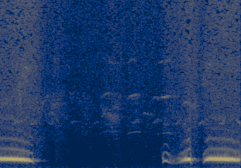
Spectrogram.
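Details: Spotted dove used as a decoy bird, secretly recorded: a loud drawn-out coo ends the first call, then a short rising note and another long steady coo after a pause.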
